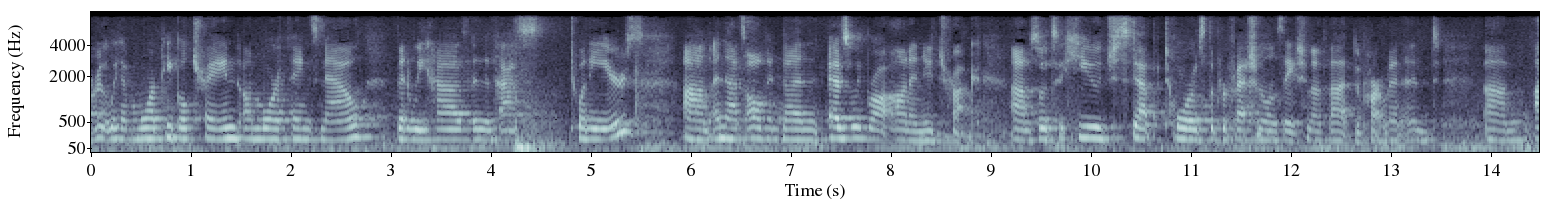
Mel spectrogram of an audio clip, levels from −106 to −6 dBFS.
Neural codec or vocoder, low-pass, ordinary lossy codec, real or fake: codec, 16 kHz, 2 kbps, X-Codec, HuBERT features, trained on balanced general audio; 7.2 kHz; MP3, 48 kbps; fake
